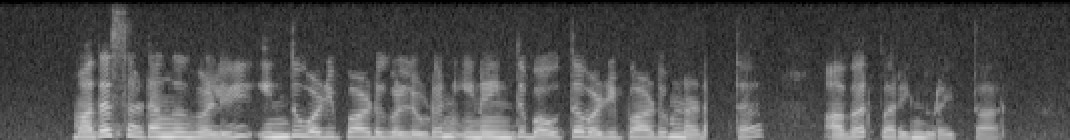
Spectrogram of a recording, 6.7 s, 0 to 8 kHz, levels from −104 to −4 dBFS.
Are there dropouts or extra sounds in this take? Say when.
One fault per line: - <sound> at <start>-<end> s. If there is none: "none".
- dropout at 4.4-4.6 s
